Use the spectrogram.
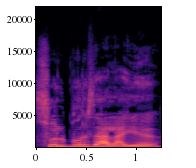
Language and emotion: Bodo, neutral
